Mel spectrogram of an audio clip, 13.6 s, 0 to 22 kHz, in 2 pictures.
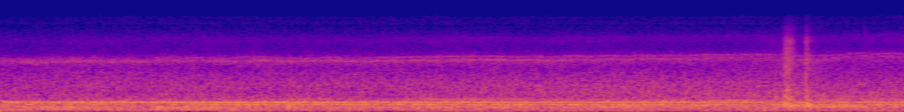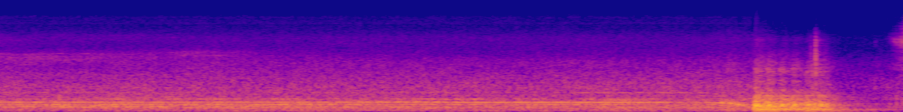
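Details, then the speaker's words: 2023 Flagstaff Classic 832BWS travel trailer, slide number two (bunk room) retracting: even motor hum with a faint steady whine, pitch creeping up slightly as the room moves in; smooth, normal retraction. "I want you to hear that noise that is just the slide mechanism saying I'm in all the way take your finger off the button"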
